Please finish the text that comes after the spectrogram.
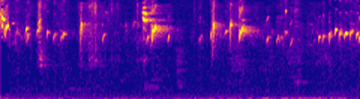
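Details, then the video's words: Singing goldfinch used as training material for songbirds, delivering a fast, liquid chatter of high twittering notes and short buzzy flourishes with barely a pause. "goldfinch song training"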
